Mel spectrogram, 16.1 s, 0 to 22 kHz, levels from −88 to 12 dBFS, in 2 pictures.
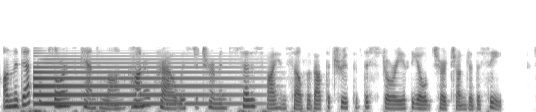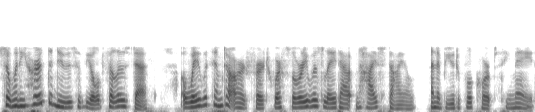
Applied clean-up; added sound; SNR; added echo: none; Keyboard (musical); -2 dB; none.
